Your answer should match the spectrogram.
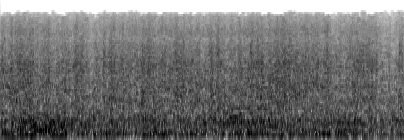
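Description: Many camera shutters clicking rapidly and overlapping into a steady crackle.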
